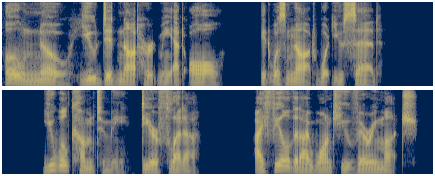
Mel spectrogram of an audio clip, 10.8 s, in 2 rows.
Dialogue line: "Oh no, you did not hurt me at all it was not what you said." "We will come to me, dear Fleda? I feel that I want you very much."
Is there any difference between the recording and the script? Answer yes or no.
yes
